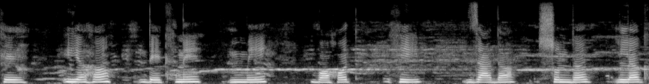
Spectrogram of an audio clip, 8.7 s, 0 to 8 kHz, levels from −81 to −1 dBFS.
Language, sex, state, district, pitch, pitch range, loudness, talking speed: Hindi, female, Madhya Pradesh, Dhar, 230 Hz, 220-280 Hz, -15 LUFS, 60 wpm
